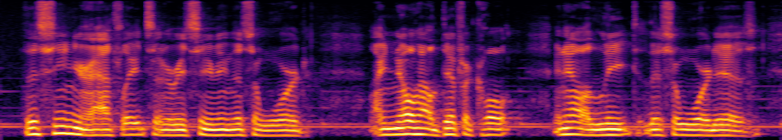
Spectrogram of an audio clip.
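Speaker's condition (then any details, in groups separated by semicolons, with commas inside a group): ALS; diagnosed almost two years ago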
